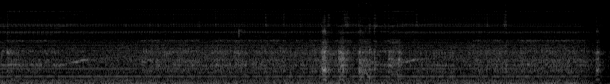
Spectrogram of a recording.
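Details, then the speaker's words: Pink PlayStation 2 disc drive after repair: steady faint whir with a few quick seek clicks as the disc spins up and reads; drive works normally. "Okay, well, that was the simplest fix ever. Listen to that drive work."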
